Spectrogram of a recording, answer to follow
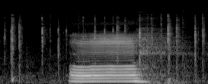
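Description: Computer keyboard typing in scattered quick clicks, with a man's drawn-out voiced yawn at a steady pitch, lasting under a second, about halfway through.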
